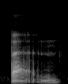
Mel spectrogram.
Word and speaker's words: 本: measured word for books the pronunciation third tone the low tone ben so theoretically the third tone goes down and then goes up but that's only in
